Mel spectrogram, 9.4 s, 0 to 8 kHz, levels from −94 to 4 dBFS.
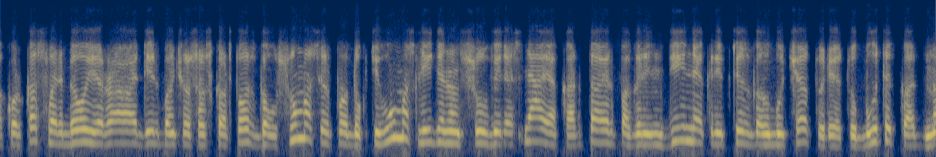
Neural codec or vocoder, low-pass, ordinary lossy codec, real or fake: codec, 16 kHz, 16 kbps, FreqCodec, smaller model; 7.2 kHz; Opus, 32 kbps; fake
